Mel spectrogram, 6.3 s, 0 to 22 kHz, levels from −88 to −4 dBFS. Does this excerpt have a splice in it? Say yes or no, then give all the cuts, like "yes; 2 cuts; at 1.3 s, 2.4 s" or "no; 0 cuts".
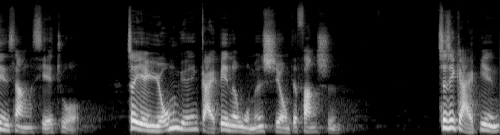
yes; 1 cut; at 3.6 s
